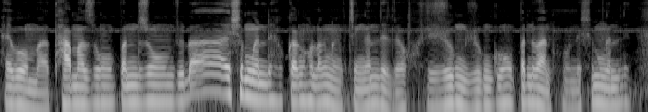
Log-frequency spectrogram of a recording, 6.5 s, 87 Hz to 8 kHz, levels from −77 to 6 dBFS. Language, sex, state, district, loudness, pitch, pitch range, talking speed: Wancho, male, Arunachal Pradesh, Longding, -22 LUFS, 125 Hz, 115-130 Hz, 205 wpm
